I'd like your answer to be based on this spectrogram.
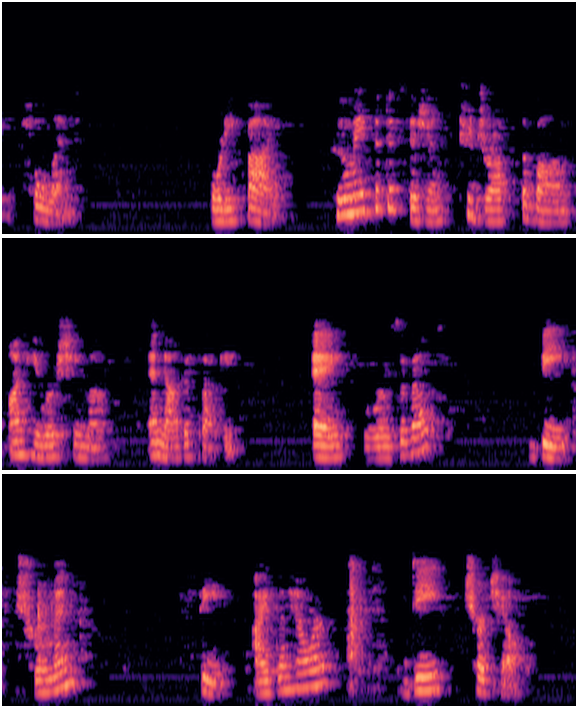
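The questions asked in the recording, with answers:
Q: Who made the decision to drop the bomb on Hiroshima and Nagasaki?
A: B: Truman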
